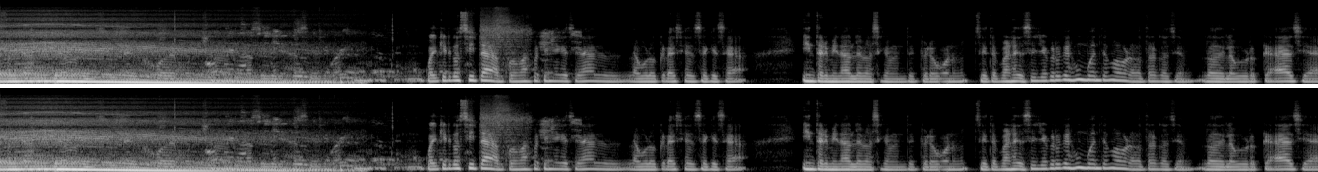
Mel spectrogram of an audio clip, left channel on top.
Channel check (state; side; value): identical; both; correlation 1.00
